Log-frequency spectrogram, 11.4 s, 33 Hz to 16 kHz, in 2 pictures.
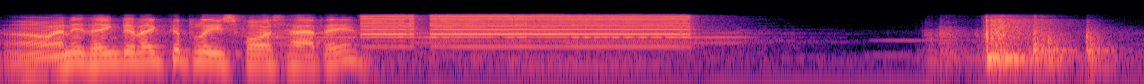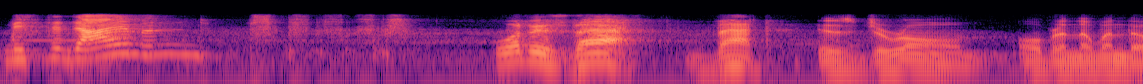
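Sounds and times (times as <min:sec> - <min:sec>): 
speech: 0:00.3 - 0:02.2, 0:05.8 - 0:06.8, 0:08.2 - 0:11.4
doorbell buzzing ring: 0:01.8 - 0:03.8.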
